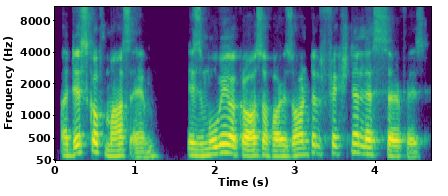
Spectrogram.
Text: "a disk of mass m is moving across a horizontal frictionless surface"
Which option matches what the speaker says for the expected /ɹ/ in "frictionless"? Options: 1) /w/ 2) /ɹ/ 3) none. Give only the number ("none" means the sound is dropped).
3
